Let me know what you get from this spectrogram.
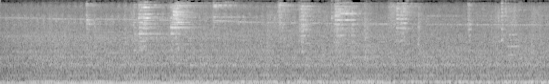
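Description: Freight train rolling by: a loud, steady deep rumble with wheel-on-rail noise and short high-pitched squeals every second or so.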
